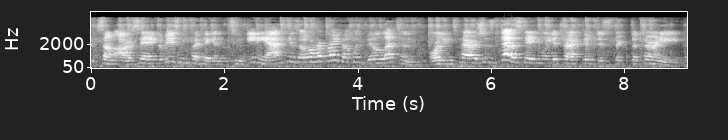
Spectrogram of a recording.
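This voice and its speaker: A woman's voice: fairly high pitch, sharp tone. A woman playing a gushing, gossipy 1940s radio society columnist with a theatrical, insinuating delivery. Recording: echoey hall, distant mic.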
